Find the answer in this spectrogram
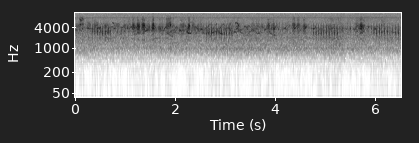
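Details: A sedge warbler at 53.286375, 22.608654 sings a fast, unbroken jumble of harsh chattering notes, dry rattles and sweeter whistled phrases, with a soft hiss in the background.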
